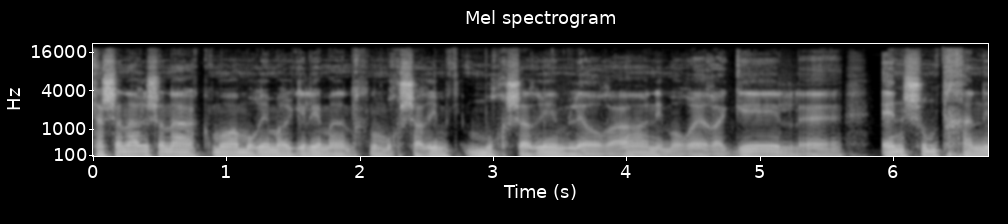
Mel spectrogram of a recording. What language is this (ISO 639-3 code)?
heb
